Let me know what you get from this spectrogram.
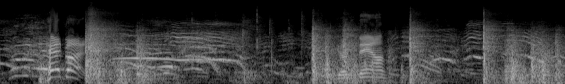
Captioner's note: crowd chatter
